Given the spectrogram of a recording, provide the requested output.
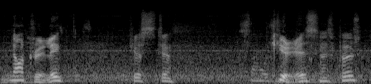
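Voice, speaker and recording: An actor playing a polite, guarded English gentleman traveller in a 1970s radio drama, formal and slightly hesitant, with a British accent. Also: on the high side, big pitch swings, unhurried, background noise. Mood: reserved, polite.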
